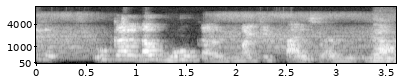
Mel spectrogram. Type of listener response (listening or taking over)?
listening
